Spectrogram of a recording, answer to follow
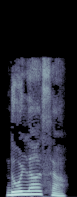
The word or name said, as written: ದೊಳ್ಳಾಸ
